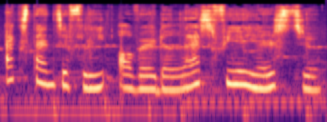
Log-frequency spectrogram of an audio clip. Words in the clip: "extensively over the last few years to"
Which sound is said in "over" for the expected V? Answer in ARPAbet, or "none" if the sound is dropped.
V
